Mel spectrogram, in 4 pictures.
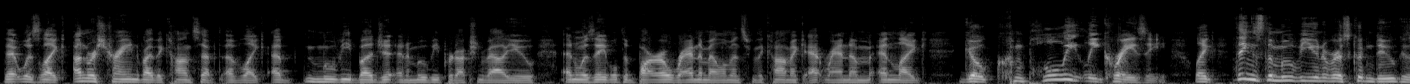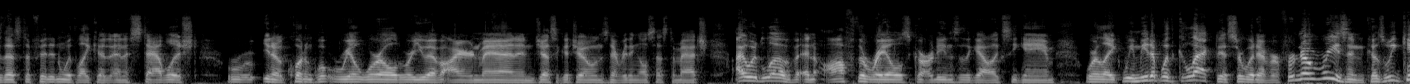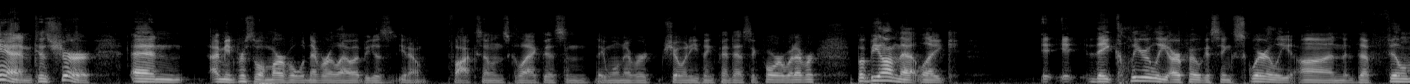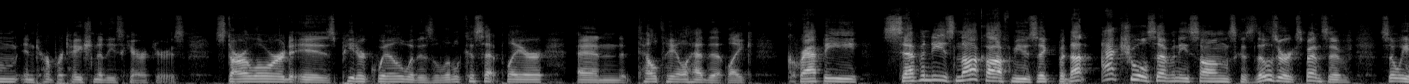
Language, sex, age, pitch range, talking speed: English, male, 30-49, 100-135 Hz, 180 wpm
